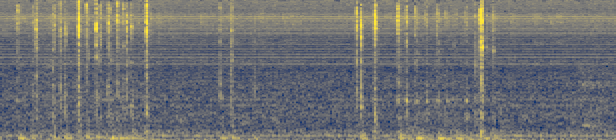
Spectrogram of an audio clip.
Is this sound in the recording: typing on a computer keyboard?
yes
